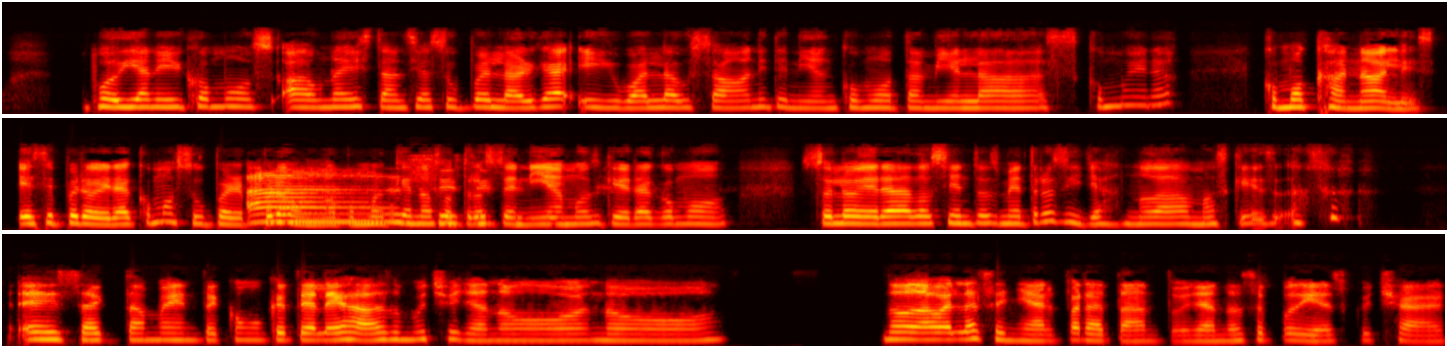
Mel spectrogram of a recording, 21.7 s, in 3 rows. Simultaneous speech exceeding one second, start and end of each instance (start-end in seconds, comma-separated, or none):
8.4-10.1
